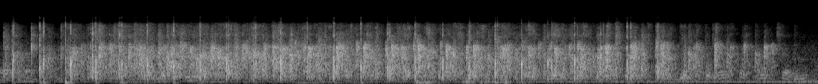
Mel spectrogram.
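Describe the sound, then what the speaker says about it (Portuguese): A church congregation breaks into warm applause, many hands clapping steadily for several seconds, with a voice and a low hum faintly beneath. "Palmas, papai."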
